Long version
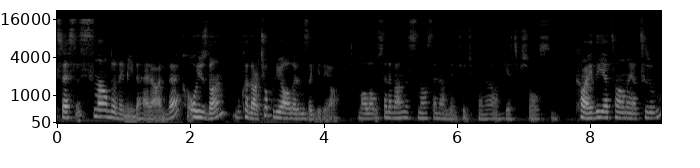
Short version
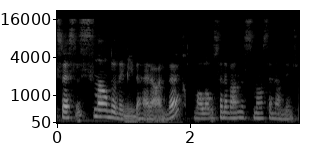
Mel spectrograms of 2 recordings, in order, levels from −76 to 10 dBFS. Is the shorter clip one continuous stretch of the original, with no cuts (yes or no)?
no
